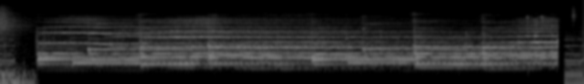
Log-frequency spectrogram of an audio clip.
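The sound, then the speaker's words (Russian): A sustained, harmonically rich melodic sample for a beat plays on its own in its original key, chords shifting every second or so at steady loudness, with no drums and no talking, before cutting off abruptly. “Изначально сэмпл звучал в такой тональности.”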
